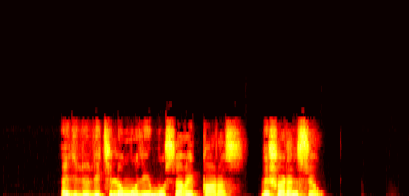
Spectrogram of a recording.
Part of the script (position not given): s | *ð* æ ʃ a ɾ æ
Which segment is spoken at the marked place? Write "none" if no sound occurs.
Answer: ð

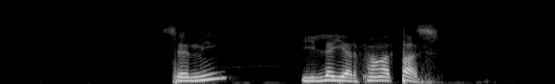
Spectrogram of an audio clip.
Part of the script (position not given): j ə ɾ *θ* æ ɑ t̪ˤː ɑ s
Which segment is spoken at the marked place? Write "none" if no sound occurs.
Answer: f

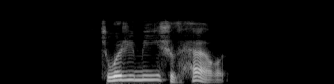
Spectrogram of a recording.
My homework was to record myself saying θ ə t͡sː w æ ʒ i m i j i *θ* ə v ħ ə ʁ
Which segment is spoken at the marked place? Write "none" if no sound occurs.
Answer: ʃ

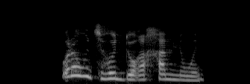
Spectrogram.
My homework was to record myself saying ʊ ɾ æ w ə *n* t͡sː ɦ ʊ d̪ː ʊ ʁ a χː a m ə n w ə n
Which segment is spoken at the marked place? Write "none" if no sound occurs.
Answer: n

